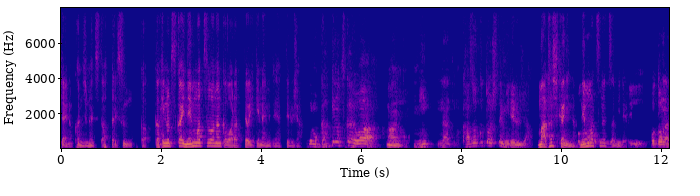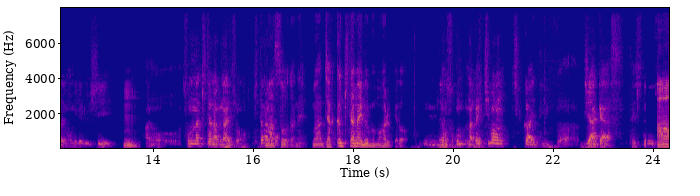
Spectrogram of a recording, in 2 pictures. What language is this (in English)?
Japanese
